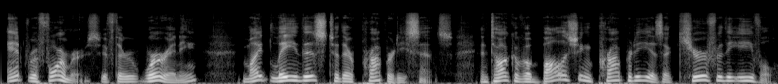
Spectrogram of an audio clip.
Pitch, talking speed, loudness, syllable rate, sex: 150 Hz, 185 wpm, -18 LUFS, 5.5 syllables/s, male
